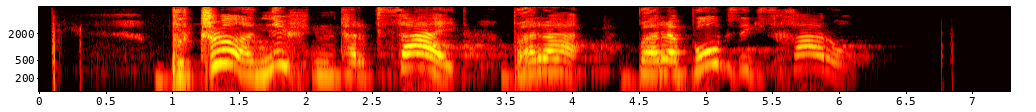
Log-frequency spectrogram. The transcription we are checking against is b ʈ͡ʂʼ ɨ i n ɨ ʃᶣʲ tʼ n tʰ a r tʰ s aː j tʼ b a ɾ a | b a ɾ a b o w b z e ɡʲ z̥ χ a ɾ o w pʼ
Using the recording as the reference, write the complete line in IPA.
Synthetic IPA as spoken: b ʈ͡ʂʼ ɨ a n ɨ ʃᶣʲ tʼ n tʰ a r pʰ s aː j tʼ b a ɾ a | b a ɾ a b o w b z e ɡʲ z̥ χ a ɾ o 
